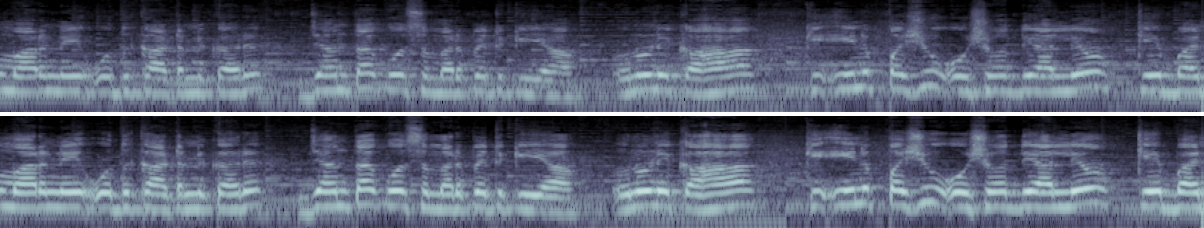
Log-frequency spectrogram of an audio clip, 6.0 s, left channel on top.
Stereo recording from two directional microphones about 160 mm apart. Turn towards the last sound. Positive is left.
turn(degrees=-35)  # may be behind; listen again after turning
